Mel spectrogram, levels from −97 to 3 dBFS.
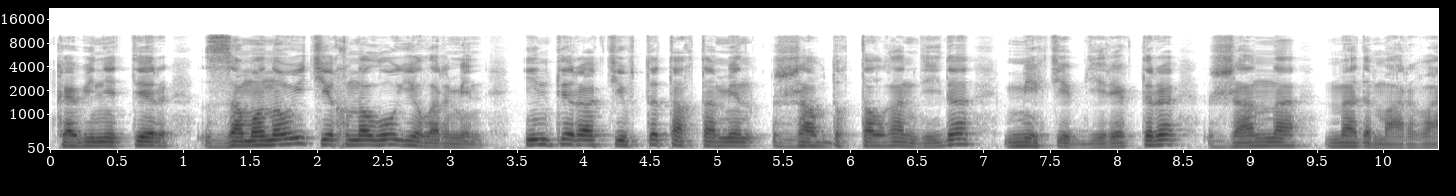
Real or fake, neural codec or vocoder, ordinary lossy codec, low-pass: real; none; none; 9.9 kHz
